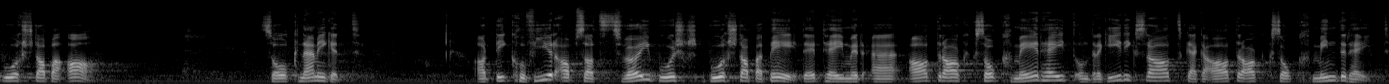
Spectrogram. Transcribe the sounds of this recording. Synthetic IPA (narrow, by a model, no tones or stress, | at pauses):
buəχʃtɑːb̥əʔɑː | soːknæmɪɡət | ʔɑrtɪkχl̩fiːəɾɑpsɑt͡st͡sʋœʏb̥uəχʃtɑːb̥əb̥eːd̥ɛthɛɪjməɾəʔɑːt̪ɾɑːkksɔkχmeːɾɦɛɪtʊnd̪ɾɛɡiːɾɪksrɑːtɡ̥æɡ̥əʔɑːtɾɑːɡ̥ksɔkχmɪndəɾhɛɪt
